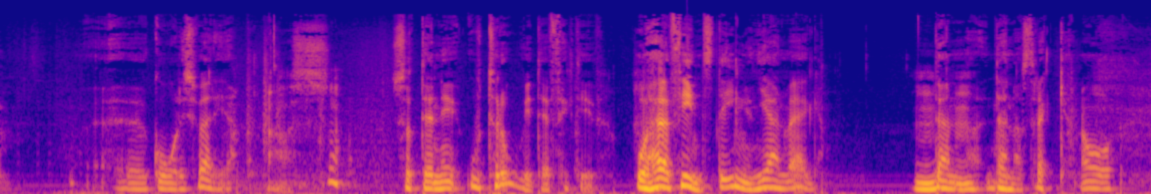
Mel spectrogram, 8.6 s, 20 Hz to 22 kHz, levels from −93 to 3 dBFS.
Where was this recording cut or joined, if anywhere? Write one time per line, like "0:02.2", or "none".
0:04.7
